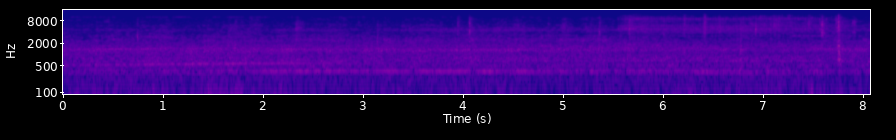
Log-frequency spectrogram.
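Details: VanMoof S5 e-bike hub motor recorded while riding on Amsterdam streets: a faint, smooth whine that drifts slightly in pitch over street noise; normal hub motor sound.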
